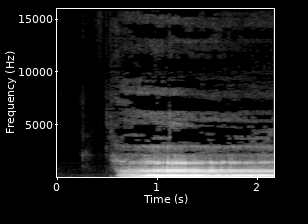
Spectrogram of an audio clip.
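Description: A man's voice holding one steady, low-pitched drawn-out vowel or hum for about two seconds, starting half a second in: a hesitation sound in the middle of a sentence.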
